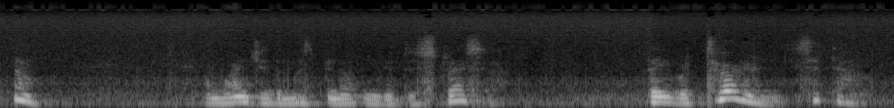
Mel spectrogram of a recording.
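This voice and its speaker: An actor in an old-time radio horror drama playing an unhinged, softly insistent grieving widower, halting, coaxing and pleading. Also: male voice, medium pitch, very animated, slight background noise, natural voice, poor audio. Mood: fervent, hushed.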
